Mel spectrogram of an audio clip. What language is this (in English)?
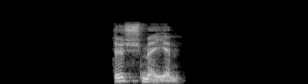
Bashkir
